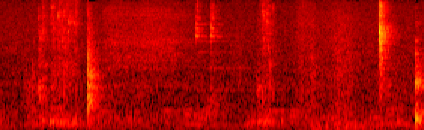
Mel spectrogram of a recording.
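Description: Faint mouth sounds of a man tasting a mouthful of red wine, with a sharp click about a second in. Near the end a short sharp tap, the wine glass being set down on the table.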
